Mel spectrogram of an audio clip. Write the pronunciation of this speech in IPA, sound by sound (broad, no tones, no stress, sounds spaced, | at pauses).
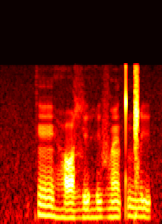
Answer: k ẽ ɦ ɑ ɮ i ɦ i v æ̃ t ŋ͡ǁ i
